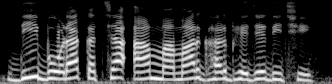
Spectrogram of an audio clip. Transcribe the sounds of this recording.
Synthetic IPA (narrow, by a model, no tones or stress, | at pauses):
d̪iboːɽakətːʃʰaʔaːmːaːmaɾɡʱəɾbʱeːd͡ʒed̪it͡ʃʰi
